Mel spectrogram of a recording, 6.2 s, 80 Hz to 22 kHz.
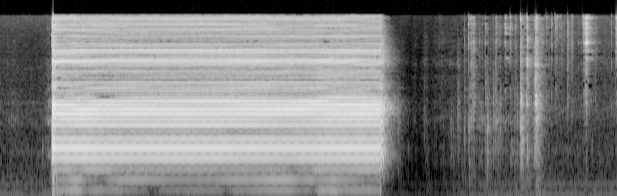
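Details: Simplex 4903-9219 rectangular horn strobe from 1997, in drill mode: loud, steady buzzing horn tone holds evenly for over three seconds, then cuts cleanly; the horn sounds correctly.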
